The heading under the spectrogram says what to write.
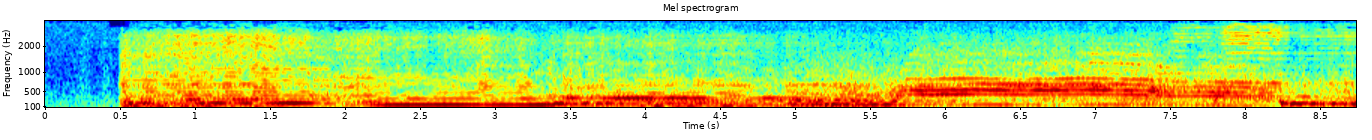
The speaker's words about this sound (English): Some people think that the sound of a train whistle fading into the distance is probably the most melancholy sound in the world.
